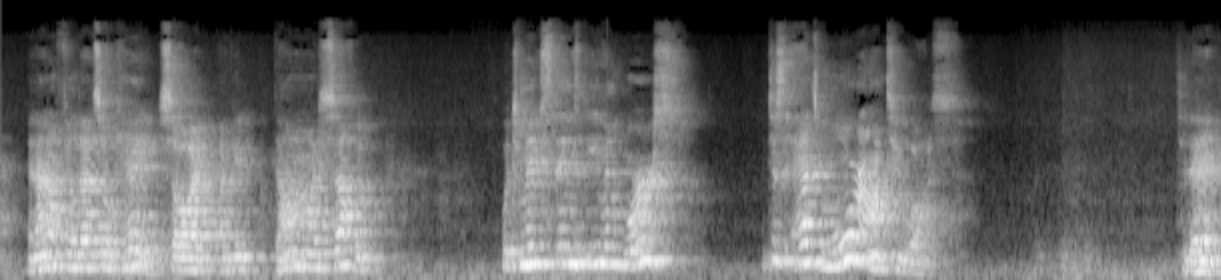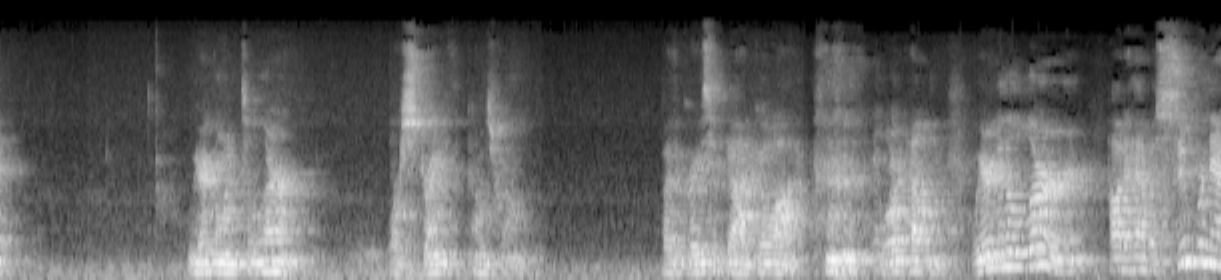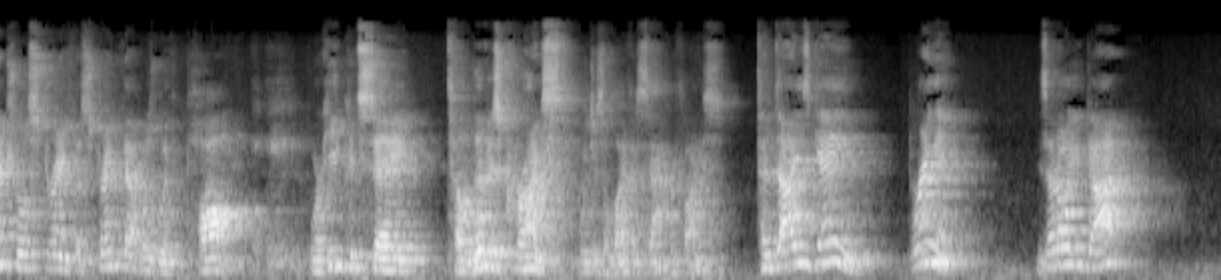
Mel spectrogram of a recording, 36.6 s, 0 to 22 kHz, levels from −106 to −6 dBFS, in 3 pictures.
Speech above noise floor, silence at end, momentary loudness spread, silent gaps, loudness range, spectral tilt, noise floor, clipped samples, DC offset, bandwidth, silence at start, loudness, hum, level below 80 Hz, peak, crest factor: 34 dB; 0.75 s; 14 LU; none; 7 LU; -5 dB/octave; -51 dBFS; under 0.1%; under 0.1%; 15.5 kHz; 0 s; -18 LUFS; none; -46 dBFS; -2 dBFS; 18 dB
